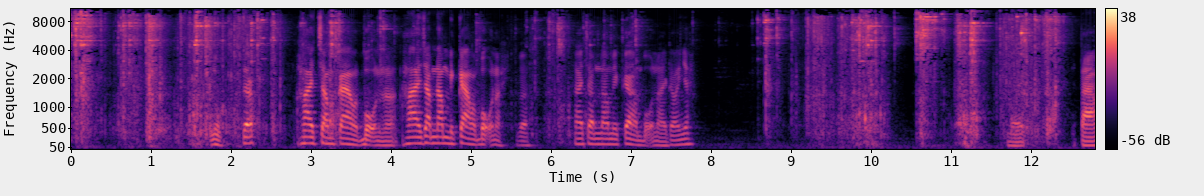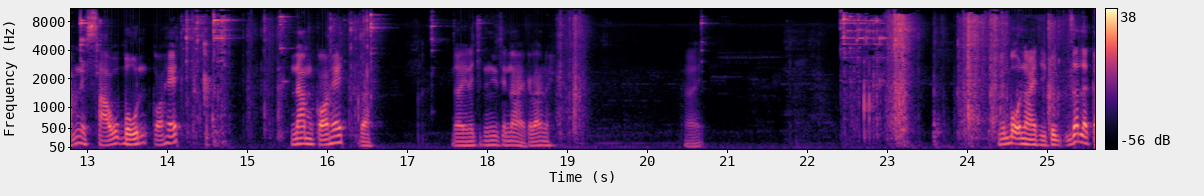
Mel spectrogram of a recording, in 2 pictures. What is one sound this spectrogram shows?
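Metal wrenches clink and rattle against each other.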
